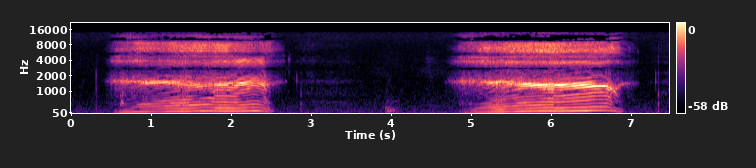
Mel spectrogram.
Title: The snore that sounded like a MOO.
